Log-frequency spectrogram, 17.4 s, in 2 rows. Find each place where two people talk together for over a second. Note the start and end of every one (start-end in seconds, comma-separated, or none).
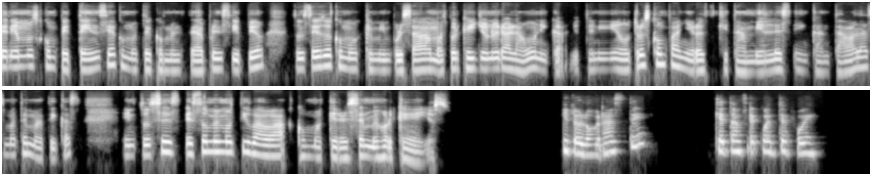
none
